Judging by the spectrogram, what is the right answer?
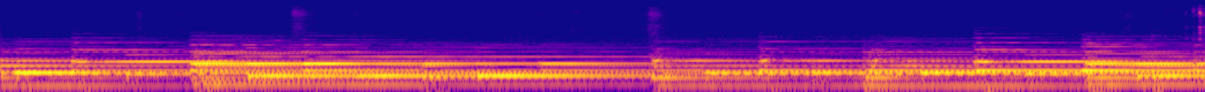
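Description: Background piano music, with new chords struck every second or two.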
